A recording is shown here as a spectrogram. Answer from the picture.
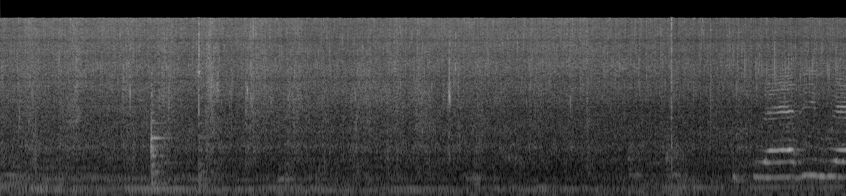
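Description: Okra masala sizzling in an aluminium pan while a wooden spatula stirs and scrapes it, with a few short scrapes of the spatula against the pan standing out.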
